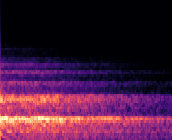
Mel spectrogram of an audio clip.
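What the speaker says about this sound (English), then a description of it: "it just echoed even louder than my voice" A shout rings out and decays in a long, booming echo, the sound lingering and fading inside an abandoned concrete TNT bunker.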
